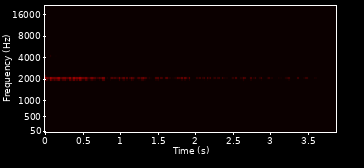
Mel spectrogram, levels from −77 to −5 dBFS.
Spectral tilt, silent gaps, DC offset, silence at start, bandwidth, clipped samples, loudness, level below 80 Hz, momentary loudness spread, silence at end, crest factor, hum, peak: 1.5 dB/octave; none; under 0.1%; 0 s; 8.4 kHz; under 0.1%; -66 LUFS; under -90 dBFS; 7 LU; 0 s; 16 dB; none; -54 dBFS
